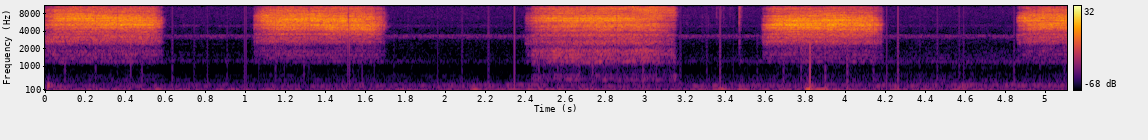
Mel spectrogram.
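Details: Wild barn owl owlets, seven in a monitored nest box, begging as their mother feeds them: harsh breathy hissing rasps, each about half a second long, repeated roughly once a second.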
